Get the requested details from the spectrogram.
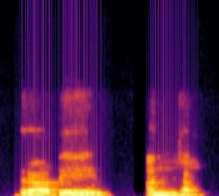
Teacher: So in this line, notice the slight gap after drape before andha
